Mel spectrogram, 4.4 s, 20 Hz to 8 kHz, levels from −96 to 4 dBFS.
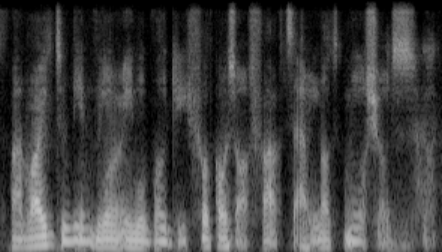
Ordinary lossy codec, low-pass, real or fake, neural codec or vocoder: Opus, 24 kbps; 7.2 kHz; fake; codec, 16 kHz, 0.5 kbps, FreqCodec, larger model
